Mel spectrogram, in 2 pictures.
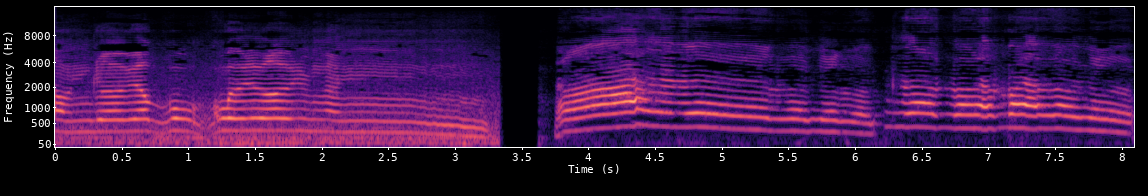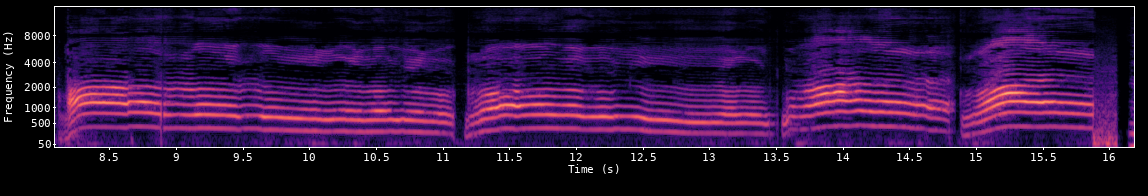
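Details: Domestic cat meowing repeatedly indoors: a wavering opening cry followed by a run of loud, drawn-out meows, each starting high and sliding downward, spaced about two seconds apart.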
